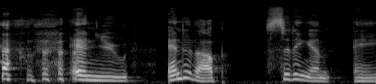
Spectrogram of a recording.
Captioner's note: laughter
